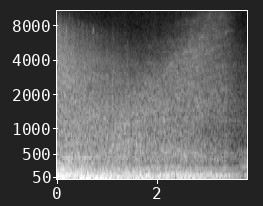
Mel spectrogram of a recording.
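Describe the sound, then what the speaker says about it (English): Sound effect of a nearby star exploding and sending out a shockwave: a loud, deep, rumbling roar that stays steady for a few seconds and then slowly fades. "a star nearby exploded that sent a shockwave through"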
